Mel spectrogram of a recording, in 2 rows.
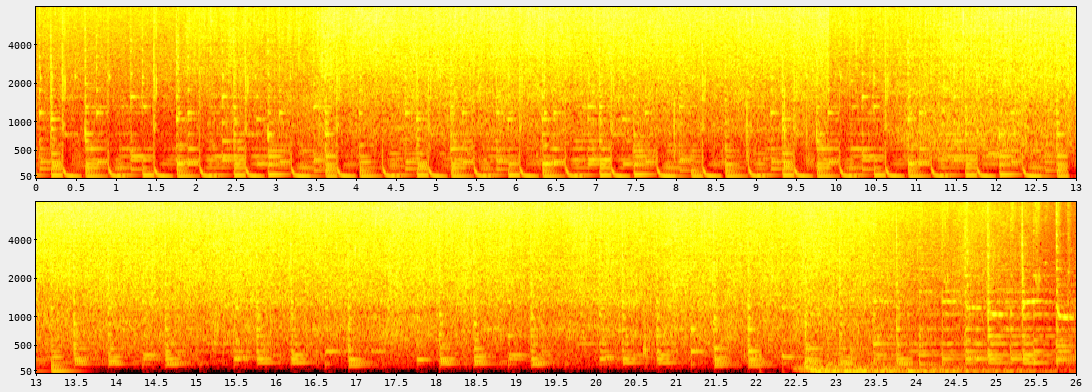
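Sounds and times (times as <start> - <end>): background music with low beat: 0.0 - 13.9, 22.0 - 26.0
onions sizzling in hot oil: 0.2 - 24.1.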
